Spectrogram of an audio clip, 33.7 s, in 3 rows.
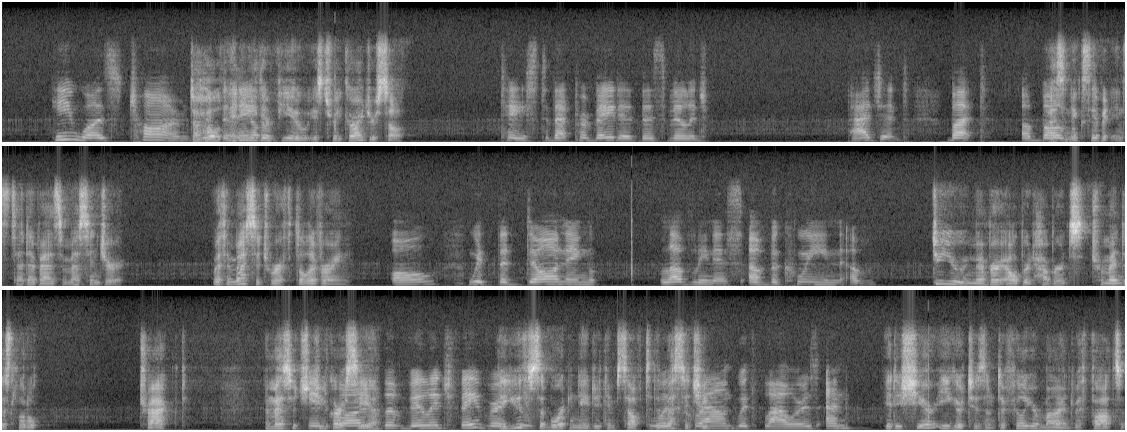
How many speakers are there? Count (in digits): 2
